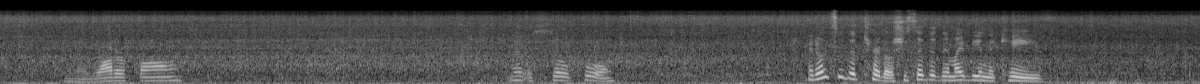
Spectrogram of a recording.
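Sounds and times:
water spilling over rocks: 0:00.0 - 0:12.0.

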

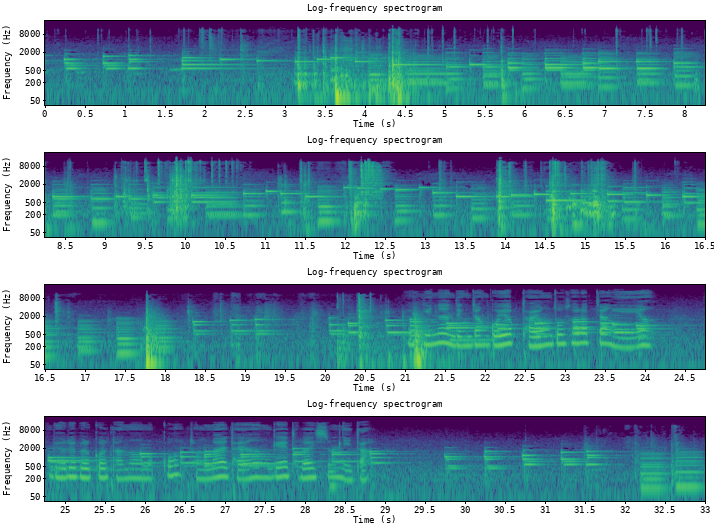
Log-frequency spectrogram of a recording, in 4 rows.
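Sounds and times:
light keyboard music: 0:00.0 - 0:33.0
plastic freezer drawers clacking: 0:03.1 - 0:05.0, 0:09.1 - 0:12.6, 0:13.2 - 0:15.8.

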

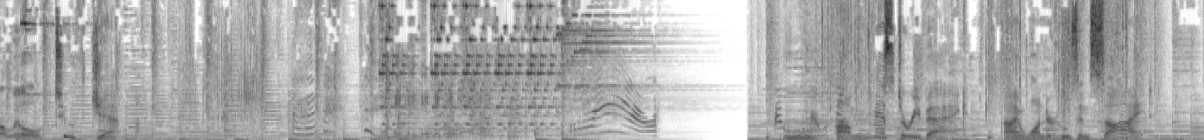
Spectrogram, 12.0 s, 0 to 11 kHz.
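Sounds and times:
background music: 0:00.0 - 0:06.8, 0:07.5 - 0:12.0.

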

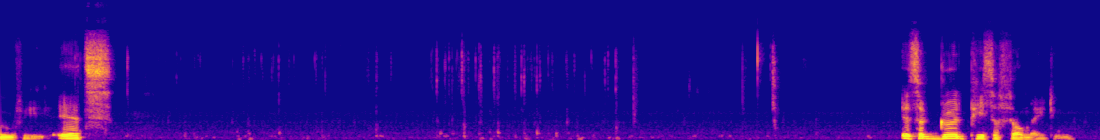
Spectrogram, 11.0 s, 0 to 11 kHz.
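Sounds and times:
computer keyboard typing: 0:01.2 - 0:07.8.

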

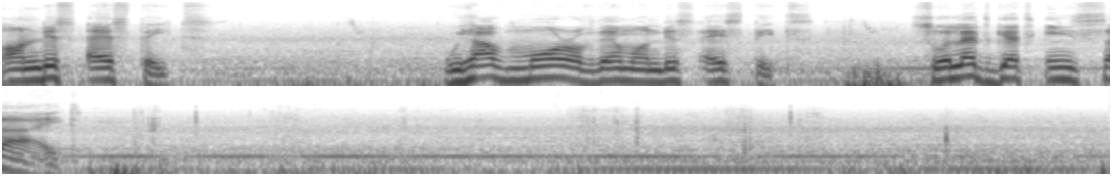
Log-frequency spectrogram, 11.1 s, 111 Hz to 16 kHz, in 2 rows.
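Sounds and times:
low rumbling noise: 0:00.0 - 0:11.0
machine hum: 0:00.0 - 0:11.0.

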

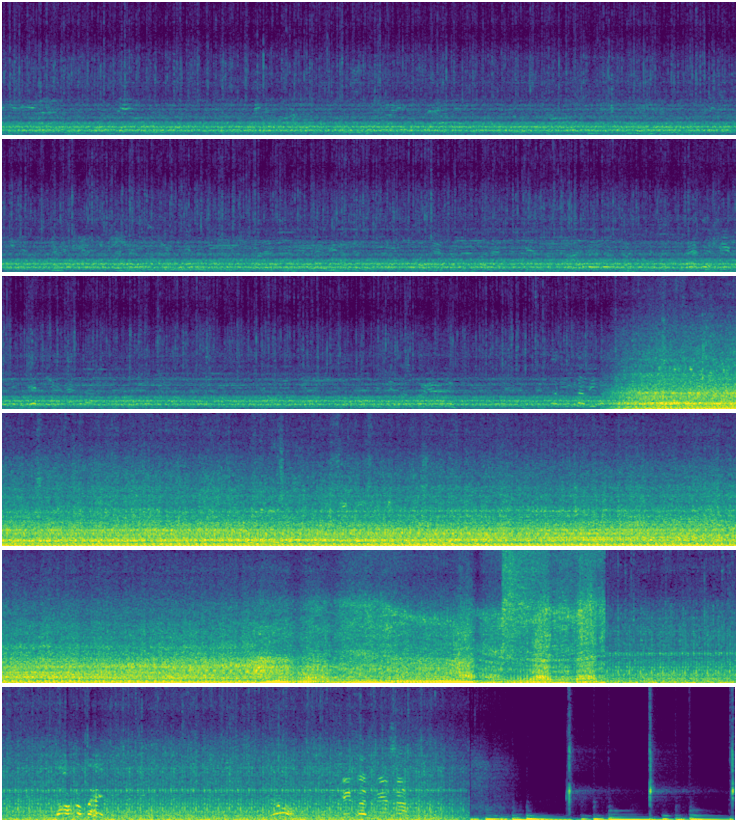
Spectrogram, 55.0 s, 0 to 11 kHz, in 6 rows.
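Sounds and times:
diesel truck engine running: 0:00.0 - 0:52.3
compressed air hiss: 0:40.9 - 0:44.3.

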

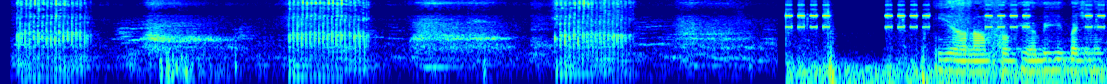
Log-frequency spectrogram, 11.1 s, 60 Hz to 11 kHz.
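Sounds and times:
cartoon rattling snores: 0:00.1 - 0:01.0, 0:02.8 - 0:03.8, 0:05.5 - 0:06.4.

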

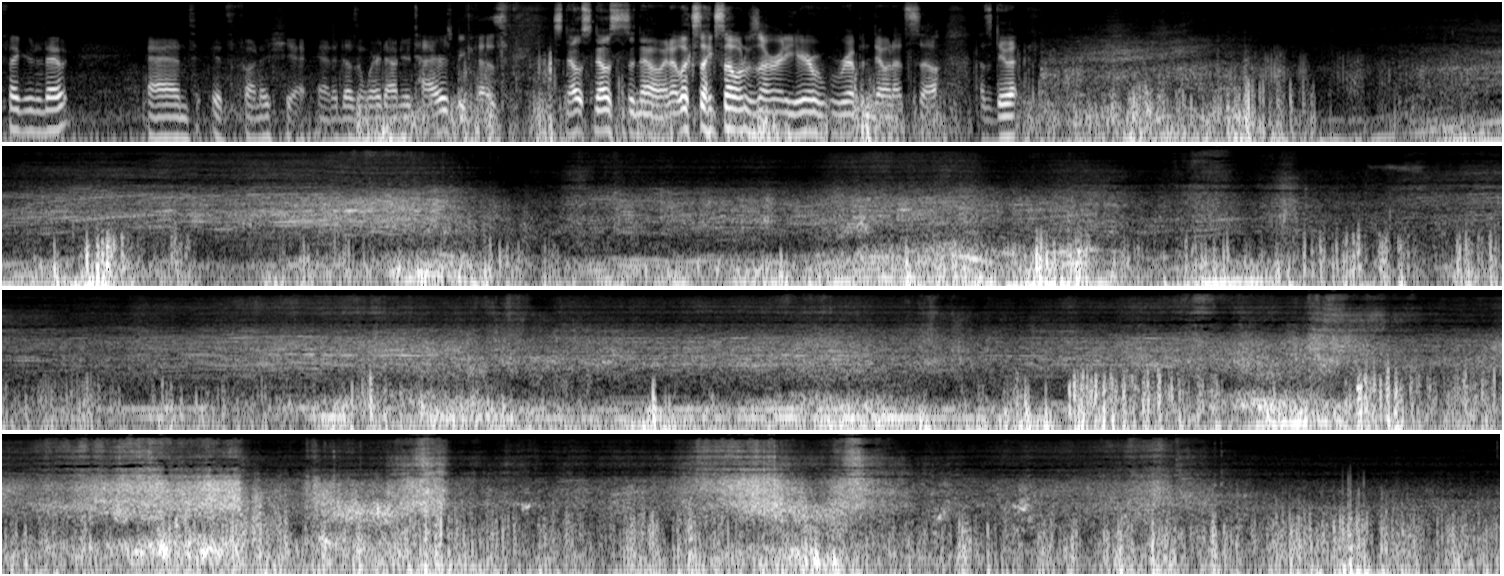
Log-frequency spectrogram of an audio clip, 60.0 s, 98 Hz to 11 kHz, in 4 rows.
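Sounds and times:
truck engine revving: 0:10.0 - 0:59.9
tyres spinning in snow: 0:10.0 - 0:59.9.

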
